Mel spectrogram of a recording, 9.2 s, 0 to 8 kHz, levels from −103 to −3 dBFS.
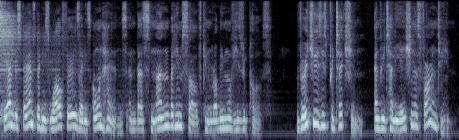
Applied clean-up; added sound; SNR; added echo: neural mask model RNNoise.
